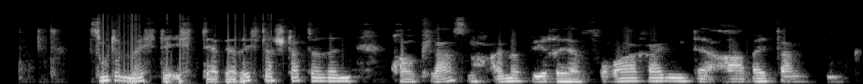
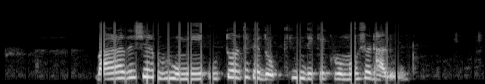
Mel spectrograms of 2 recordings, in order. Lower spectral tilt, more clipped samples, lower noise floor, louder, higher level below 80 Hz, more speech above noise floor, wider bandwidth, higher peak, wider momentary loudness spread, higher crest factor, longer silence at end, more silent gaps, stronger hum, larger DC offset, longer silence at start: first, -7.5 dB/octave vs -6 dB/octave; neither; second, -42 dBFS vs -55 dBFS; about the same, -15 LUFS vs -14 LUFS; first, -42 dBFS vs -48 dBFS; second, 28 dB vs 42 dB; first, 10.5 kHz vs 7.6 kHz; about the same, 0 dBFS vs -2 dBFS; first, 9 LU vs 5 LU; about the same, 14 dB vs 14 dB; second, 0.25 s vs 0.8 s; neither; neither; neither; second, 0.5 s vs 0.95 s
